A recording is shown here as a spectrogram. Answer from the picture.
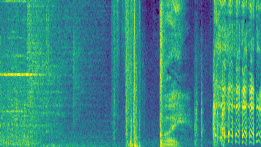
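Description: Cartoon train noise fading away as the train comes to rest, then a couple of heavy thumps as a character and a suitcase drop onto the platform, the second followed by a falling vocal cry. Wavering cartoon-creature vocal sounds near the end.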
